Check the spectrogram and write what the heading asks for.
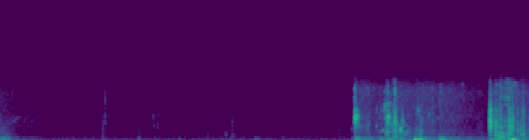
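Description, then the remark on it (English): A short, near-silent pause with faint clicks, then loud wet sounds of someone taking a sip of water and swallowing, in two quick bursts. “Um, hold on, let me get a drink of water.”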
